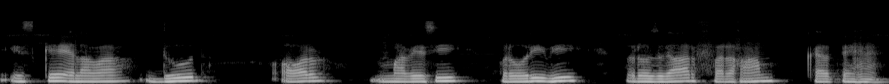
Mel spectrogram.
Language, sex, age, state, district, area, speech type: Urdu, male, 30-45, Bihar, Gaya, urban, spontaneous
